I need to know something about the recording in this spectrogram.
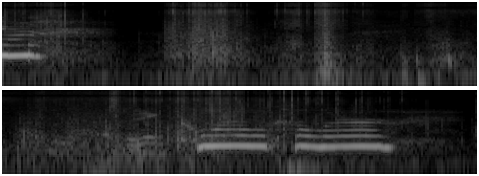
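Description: A plastic bag crinkles as it is handled.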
